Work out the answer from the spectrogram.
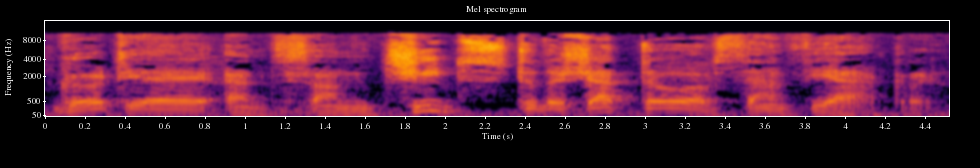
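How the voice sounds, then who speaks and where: An actor playing an attentive, genial friend in a radio drama, conversational and gently inquisitive. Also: male voice, sits low, very animated, takes it slowly, a little hiss or hum, full character voice. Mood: curious, genial. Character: attentive, genial male writer friend, listening and probing.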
